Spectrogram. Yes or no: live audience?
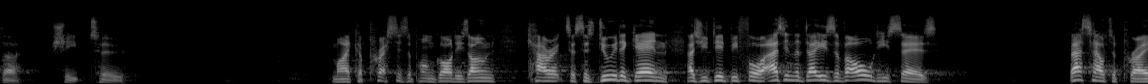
yes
